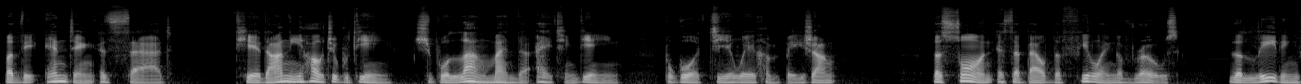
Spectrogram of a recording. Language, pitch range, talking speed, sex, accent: English, 90-120 Hz, 70 wpm, male, Chinese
